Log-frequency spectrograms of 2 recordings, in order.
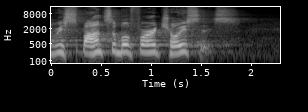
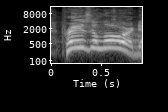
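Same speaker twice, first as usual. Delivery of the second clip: higher, louder praise; playful raised stone voice; 6 semitones higher, 6 dB louder than usual. Pretend. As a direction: play a smaller stone calling out. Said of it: "There's some, like, stones".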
